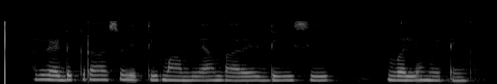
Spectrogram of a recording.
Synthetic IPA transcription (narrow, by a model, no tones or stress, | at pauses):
ɾeɖkɾaːsʋɪt̪iːmaːmljãːbaːɾeɖiːsiː | ʋəlːõːmiːʈɪŋɡ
